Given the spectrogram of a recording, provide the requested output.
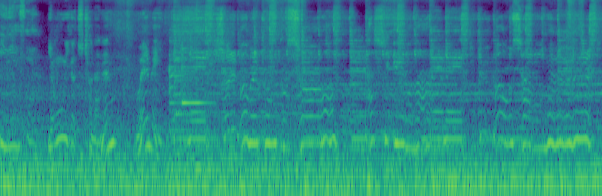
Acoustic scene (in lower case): car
